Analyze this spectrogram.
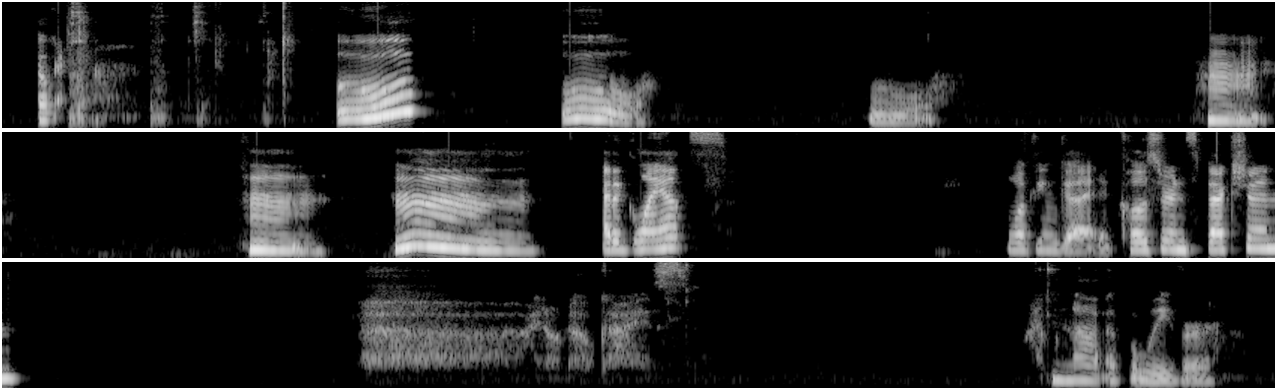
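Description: A woman talks calmly close to a microphone, in short phrases with pauses.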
